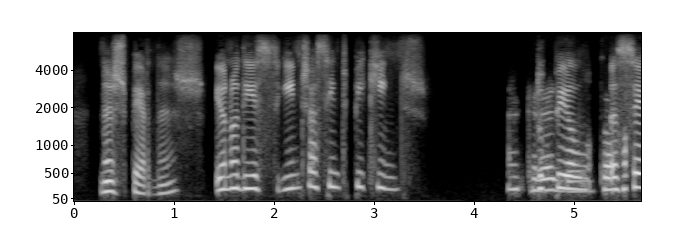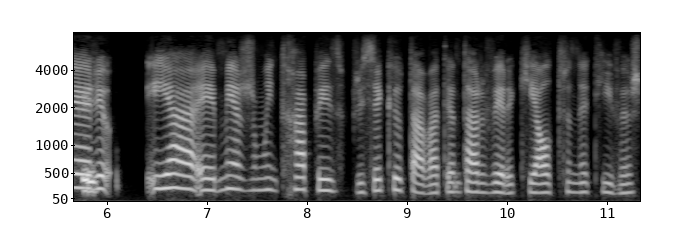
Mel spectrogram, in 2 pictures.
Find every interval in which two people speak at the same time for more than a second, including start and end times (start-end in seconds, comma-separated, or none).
4.5-5.9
